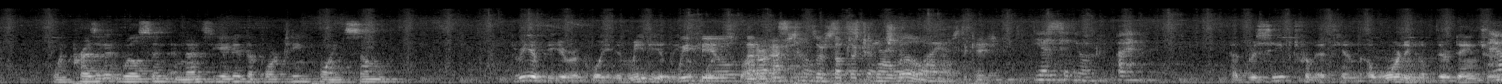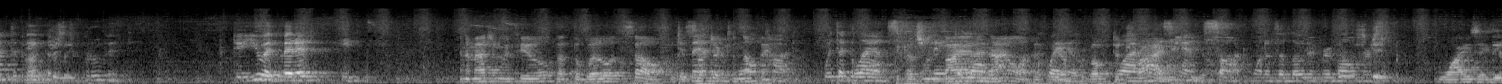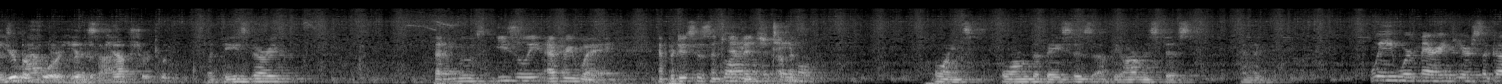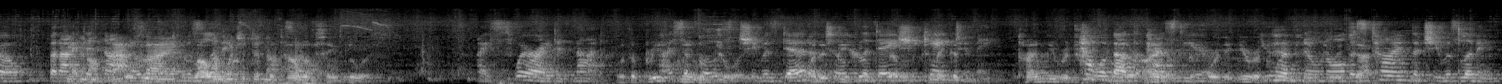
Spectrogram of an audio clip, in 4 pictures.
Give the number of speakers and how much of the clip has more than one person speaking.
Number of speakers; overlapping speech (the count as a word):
four, about 37%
